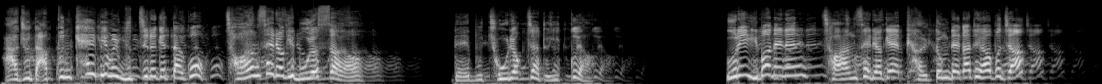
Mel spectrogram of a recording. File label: cinematic voice; lineage2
